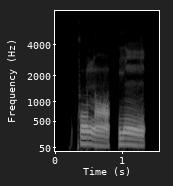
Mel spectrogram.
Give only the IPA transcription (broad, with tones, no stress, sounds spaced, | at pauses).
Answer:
k u˧ n ɔ̃˨ | j ĩ˨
